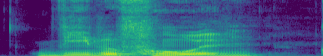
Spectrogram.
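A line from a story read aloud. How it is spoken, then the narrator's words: Curt growl. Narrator (German): knurrte er knapp hinterher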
